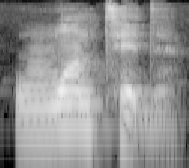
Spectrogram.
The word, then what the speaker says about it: wanted: Here, this one is a different pronunciation. It's wanted. It's easier. It's like a E. Wanted. Id. Okay?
